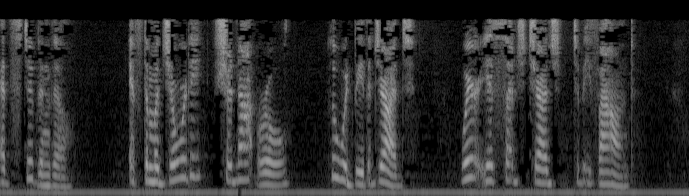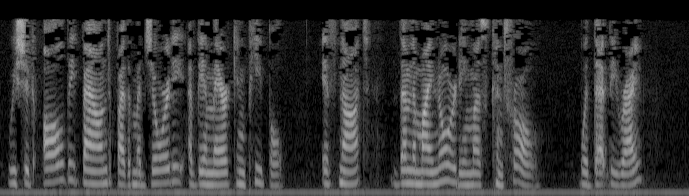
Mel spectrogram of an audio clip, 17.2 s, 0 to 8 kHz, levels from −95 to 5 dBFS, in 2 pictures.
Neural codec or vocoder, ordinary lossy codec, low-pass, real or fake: codec, 24 kHz, 0.9 kbps, WavTokenizer, medium speech release version 1; MP3, 24 kbps; 7.2 kHz; fake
